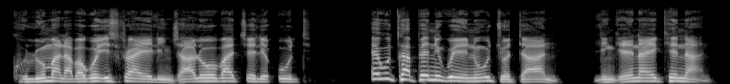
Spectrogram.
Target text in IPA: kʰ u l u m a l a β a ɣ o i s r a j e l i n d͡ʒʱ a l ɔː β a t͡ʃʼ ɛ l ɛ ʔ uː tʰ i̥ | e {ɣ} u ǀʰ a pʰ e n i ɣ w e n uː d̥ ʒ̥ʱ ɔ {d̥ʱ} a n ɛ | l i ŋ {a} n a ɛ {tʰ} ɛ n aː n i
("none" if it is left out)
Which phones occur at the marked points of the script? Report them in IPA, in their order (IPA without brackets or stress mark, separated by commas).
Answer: ɣ, d̥ʱ, ɛ, kʰ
